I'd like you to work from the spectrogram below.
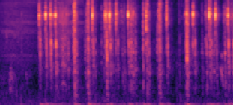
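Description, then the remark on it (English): Rapid, uneven clatter of keys being struck on a computer keyboard, picked up by a microphone aimed at the keyboard, fairly loud, continuing steadily for a few seconds after a brief quiet start, with no voices. “He's got his mic aimed at his keyboard.”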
